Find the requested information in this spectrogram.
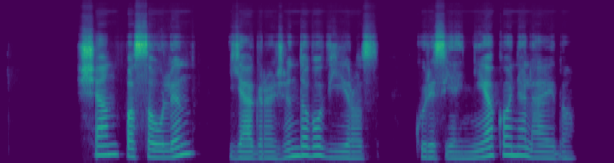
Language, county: Lithuanian, Klaipėda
